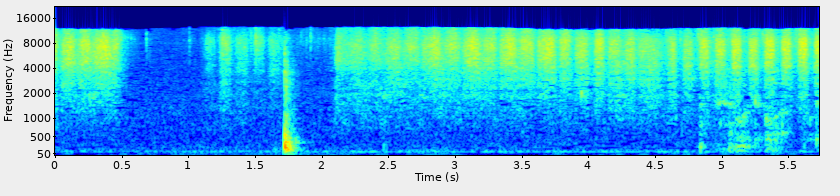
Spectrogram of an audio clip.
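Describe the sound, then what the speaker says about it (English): A craft sponge is daubed and rubbed into ink in soft, close scrubbing strokes, with one sharp tap near the middle, then quicker rhythmic rubbing toward the end, and no talking. "I still like to daub that and get that worked into my sponge real good."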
